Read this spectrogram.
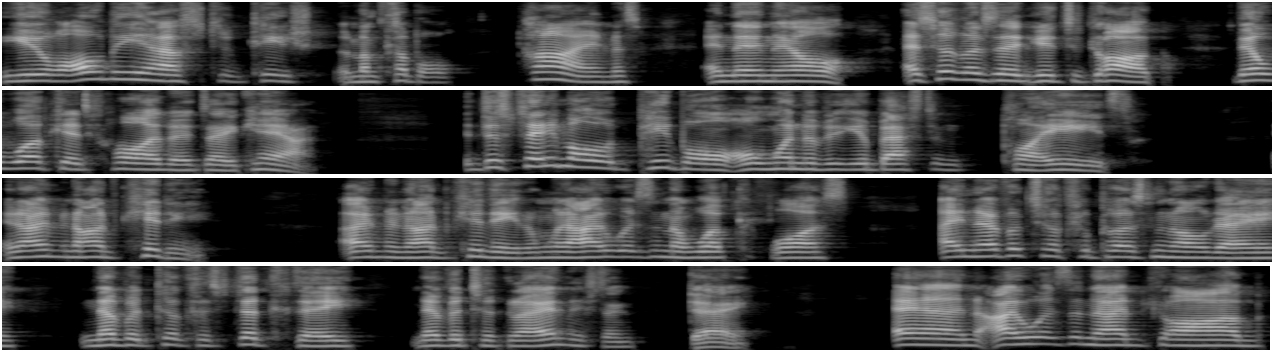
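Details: Adult woman with cerebral palsy from birth due to lack of oxygen at birth, a wheelchair user with difficulty speaking, sitting up and eating who tires easily; dysarthria (cerebral palsy).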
